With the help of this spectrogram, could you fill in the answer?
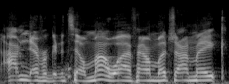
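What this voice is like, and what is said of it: Mocking imitation of men's voices. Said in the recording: “I don't know why I did that voice”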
